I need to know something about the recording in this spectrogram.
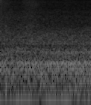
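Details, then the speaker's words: Solar inverter set to charge the battery bank from grid and solar simultaneously; under the charging load its cooling fan kicks up to a steady airy rush with a faint mid tone, running normally. "look at that guy kick up you hear the fan kicking up"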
